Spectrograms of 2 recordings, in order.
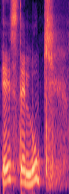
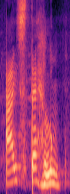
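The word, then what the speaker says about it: Einstellung: É um efeito que eu falo Esterluck, mas se pronuncia Aisterlum.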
